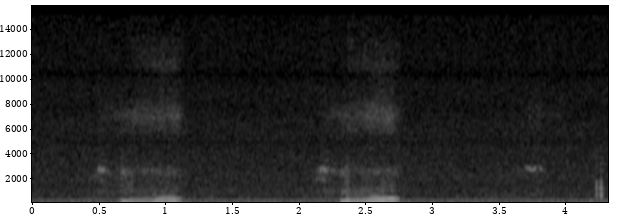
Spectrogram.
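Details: A Bengal cat snoring while sleeping: two soft, wheezy snores that rise slightly in pitch, about a second and a half apart, over a faint steady hum.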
